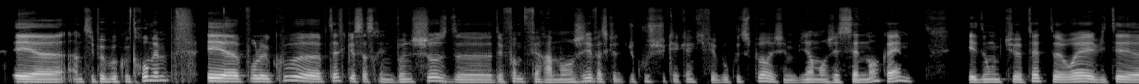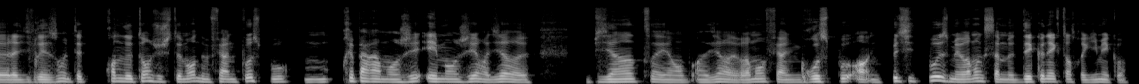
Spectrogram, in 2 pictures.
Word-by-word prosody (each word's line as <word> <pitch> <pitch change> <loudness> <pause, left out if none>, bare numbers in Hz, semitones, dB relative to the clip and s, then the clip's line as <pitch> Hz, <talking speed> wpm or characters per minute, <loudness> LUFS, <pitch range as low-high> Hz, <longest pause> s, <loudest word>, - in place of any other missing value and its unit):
et 130 -2 +8
heu, 120 -1 +5
un 120 - -5
petit 120 0 -7
peu 130 - +1
beaucoup 125 +1 -3
trop 180 +8 +2
même 190 0 0 0.4
et 150 -1 +10
heu, 135 -1 +5
pour 140 0 0
le 135 -1 +4
coup, 185 +8 -4
heu, 135 -7 +5
peut-être 160 +5 -2
que - - 0
ça 120 -3 -2
serait 120 +1 -7
une 110 - -7
bonne 120 +2 -3
chose 160 +1 0
de 110 -1 -1
des 115 - -4
fois 140 +6 -5
me 130 - -4
faire 125 -3 -5
à 105 - +1
manger 115 +7 -2
parce 125 -5 -4
que 105 - -9
du 115 +3 -13
coup 135 - -11
je 125 - -6
suis - - -10
quelqu'un 110 +3 -8
qui 120 - -15
fait 105 - -6
beaucoup 105 +3 -9
de - - -10
sport 150 -3 0
et - - -3
j'aime 105 -3 -7
bien 115 +3 -2
manger 110 -1 -3
sainement 110 - -1
quand 135 - +3
même. 155 0 0 0.6
Et 115 - +3
donc 115 +1 -4
heu, 115 -2 0
peut-être, 150 +3 -1
heu, 115 - +3
ouais, 130 +3 +4
éviter, 115 +1 +1
heu, 110 -1 +3
la 110 - +4
livraison 110 +4 -2
et 130 - -3
peut-être 120 0 -4 0.2
prendre 145 -1 -1
le 130 - +4
temps 155 +4 0
justement 130 +1 -2
de 135 - -2
me 120 - -4
faire 125 +2 0
une 120 -1 -4
pause 155 +4 -1
pour 125 -3 -6
m 115 +1 -4
préparer 145 -3 +1
à 130 - +3
manger 120 +4 -1
et 135 - +6
manger, 125 +1 -1
on 130 - -1
va 110 - -1
dire 125 +3 +1
heu, 105 -1 -1 0.6
bien. 120 +3 0
Tu - - -12
sais, 110 -3 -2
on 105 -1 -2
va 105 +1 -5
dire, 125 +3 -1
heu, 110 -2 0
vraiment 115 +5 0
faire 120 -3 -1
une 110 0 -5
grosse 130 +4 +1
pau 140 +1 -3
en 115 - +3
une 105 -1 -8
petite 150 -2 -1
pause, 180 -4 +4
mais 125 - 0
vraiment 120 +6 +1
que 140 - -5
ça 125 - -1
me 110 -1 -3
«déconnecte» 125 +3 +1
entre 115 -2 -5
guillemets 110 0 -2
quoi. 105 -1 -9
120 Hz, 275 wpm, -23 LUFS, 110-135 Hz, 0.6 s, et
